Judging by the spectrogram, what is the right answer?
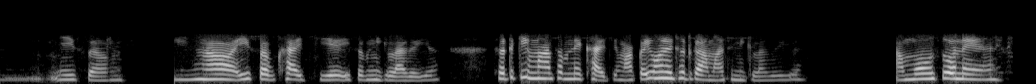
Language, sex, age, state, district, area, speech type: Maithili, female, 45-60, Bihar, Madhubani, rural, conversation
